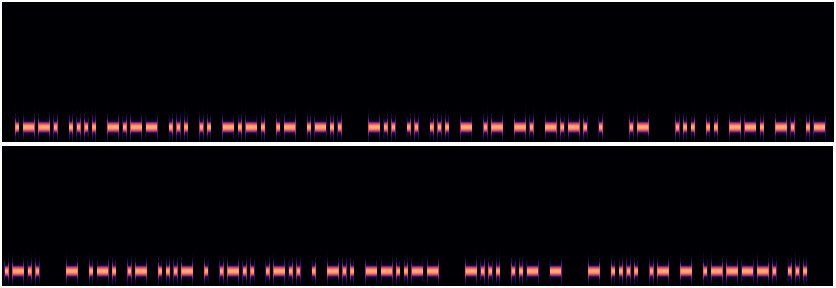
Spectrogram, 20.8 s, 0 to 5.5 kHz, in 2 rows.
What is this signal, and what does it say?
Morse code, heard as a keyed tone, about 25 wpm, 600 Hz. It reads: PHYSICAL DISTANCE A SIGNAL TRAVELLED, BUT THAT'S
